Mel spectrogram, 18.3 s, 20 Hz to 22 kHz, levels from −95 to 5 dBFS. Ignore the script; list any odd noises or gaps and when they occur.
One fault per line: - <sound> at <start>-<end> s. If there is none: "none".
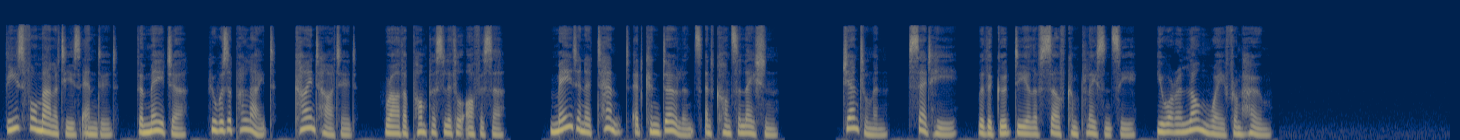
none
